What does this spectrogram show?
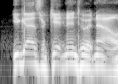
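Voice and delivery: ominous, menacing, threatening tone. Speaker retells an angry man addressing their group, imitating a menacing tone. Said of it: "you dug your own grave kind of tones".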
